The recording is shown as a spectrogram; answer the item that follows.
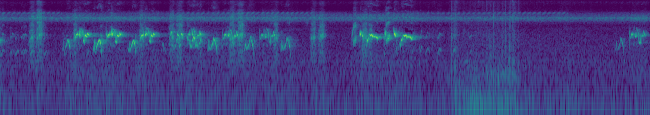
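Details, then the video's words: Sooty-headed bulbul, a fighting bird being lured to challenge a rival: rapid, regularly spaced chirping phrases of slurred whistles for five seconds, a rustling thump, then quiet and a final short chirp, over a steady high hum. "Pikat Kutilang Petarung"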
